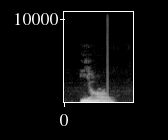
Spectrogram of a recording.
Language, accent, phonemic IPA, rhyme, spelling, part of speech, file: English, Southern England, /jɑː(ɹ)l/, -ɑː(ɹ)l, yarl, noun / verb, LL-Q1860 (eng)-yarl.wav
- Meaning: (noun) A deep, guttural vocal style with affected pronunciation, characteristic of male grunge and postgrunge singers of the 1990s and early 2000s; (verb) To sing in this manner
